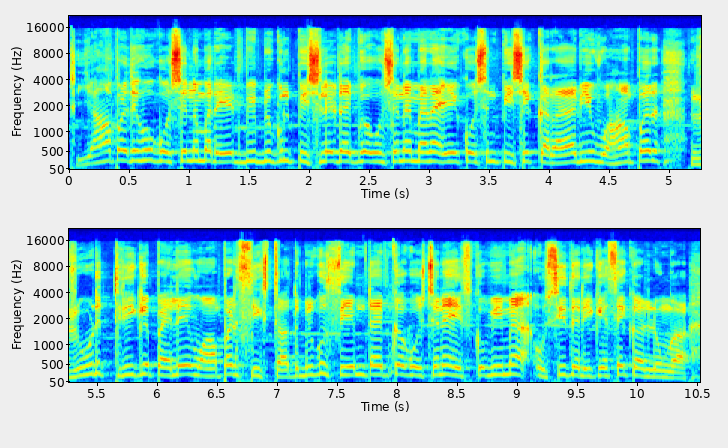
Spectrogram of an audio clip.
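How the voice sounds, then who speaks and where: In a room with audible echo and noticeable background noise, a high-pitched man speaks at a moderate pace with hardly any pauses. His intonation is fairly even and his loudness very even. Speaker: math teacher. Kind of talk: lecture.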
